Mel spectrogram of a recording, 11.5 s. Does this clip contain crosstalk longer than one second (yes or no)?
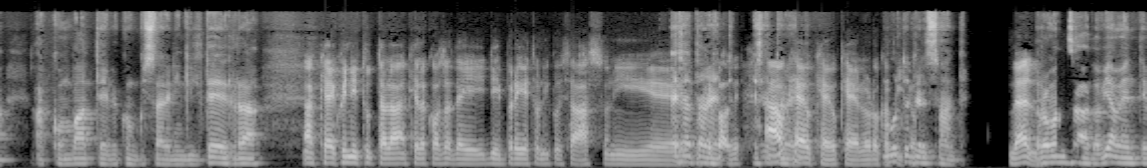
yes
